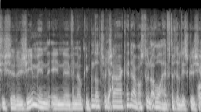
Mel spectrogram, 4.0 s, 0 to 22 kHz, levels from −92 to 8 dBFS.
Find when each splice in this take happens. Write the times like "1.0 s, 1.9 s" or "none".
1.4 s, 1.8 s, 3.1 s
